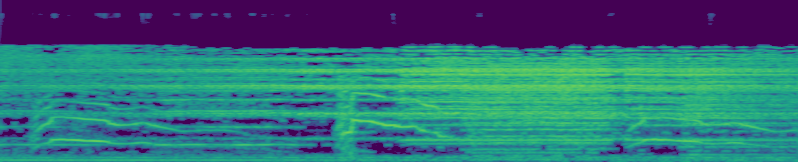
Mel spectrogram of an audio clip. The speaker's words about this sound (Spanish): Para colmo empezaron a aullar los perros. Dicen que cuando un espíritu anda cerca huyan los perros, amigo.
